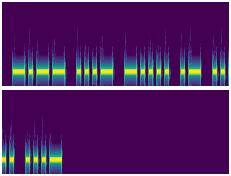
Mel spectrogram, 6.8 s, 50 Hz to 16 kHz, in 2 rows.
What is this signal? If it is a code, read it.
Morse code, heard as a keyed tone, about 19 wpm, 700 Hz. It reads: YV6AHV
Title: DXCC-100 Call Signs - 6 Characters - Repeated 2x - 20wpm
